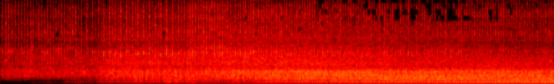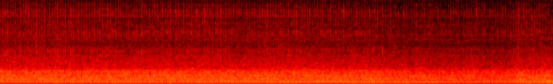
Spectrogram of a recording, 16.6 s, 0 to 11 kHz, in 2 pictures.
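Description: Honda GV160 lawn mower engine picking up speed over the first few seconds, then running at a steady speed.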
